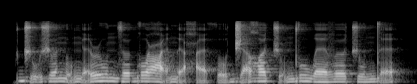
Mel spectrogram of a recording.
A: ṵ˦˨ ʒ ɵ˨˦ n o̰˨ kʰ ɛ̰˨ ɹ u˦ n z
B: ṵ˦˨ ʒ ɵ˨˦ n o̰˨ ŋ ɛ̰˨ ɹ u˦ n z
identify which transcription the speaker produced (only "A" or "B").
B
